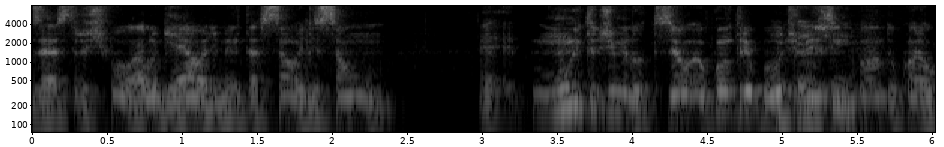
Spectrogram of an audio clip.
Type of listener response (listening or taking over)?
listening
